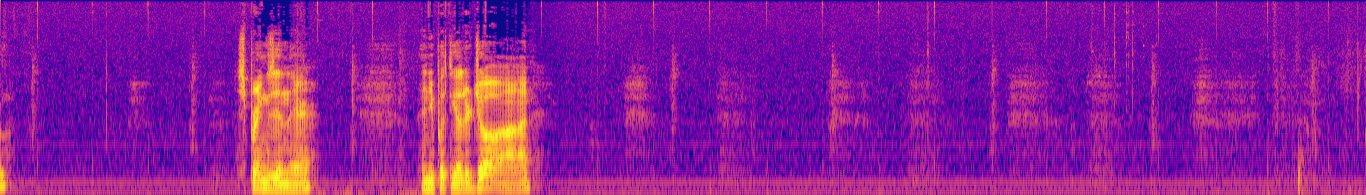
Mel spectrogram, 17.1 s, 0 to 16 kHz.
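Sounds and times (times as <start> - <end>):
soft breaths: 1.5 - 2.0, 4.4 - 5.2, 7.7 - 9.6, 10.3 - 14.2, 14.8 - 17.0
small metal parts clicking: 13.8 - 14.5.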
